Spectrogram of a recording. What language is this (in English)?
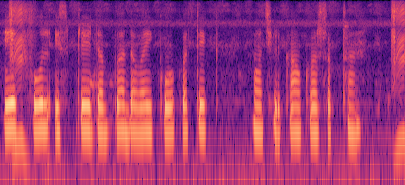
Chhattisgarhi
